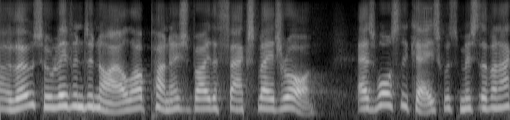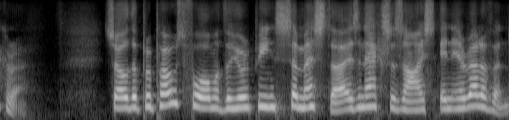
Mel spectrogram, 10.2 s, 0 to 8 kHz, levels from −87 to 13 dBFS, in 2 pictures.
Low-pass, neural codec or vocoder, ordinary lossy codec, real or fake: none; codec, 16 kHz, about 1 kbps, DyCAST, with the encoder's durations; none; fake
